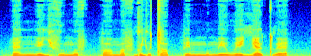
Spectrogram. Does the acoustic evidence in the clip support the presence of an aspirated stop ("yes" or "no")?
no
